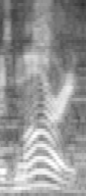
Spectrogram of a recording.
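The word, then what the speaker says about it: Mairi: So it turns out Myri's name was Mari.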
